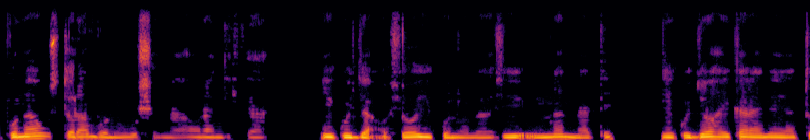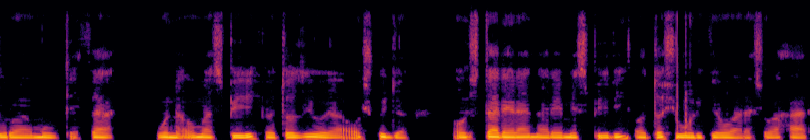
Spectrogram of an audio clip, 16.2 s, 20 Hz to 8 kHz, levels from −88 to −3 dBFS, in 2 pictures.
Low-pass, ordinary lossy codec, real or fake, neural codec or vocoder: 7.2 kHz; Opus, 64 kbps; real; none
